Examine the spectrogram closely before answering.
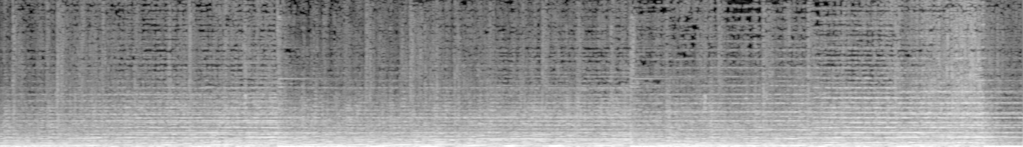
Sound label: battling, bgm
